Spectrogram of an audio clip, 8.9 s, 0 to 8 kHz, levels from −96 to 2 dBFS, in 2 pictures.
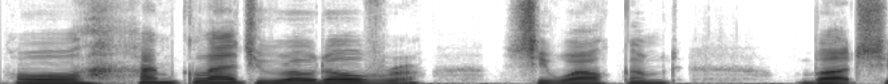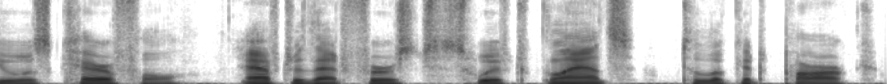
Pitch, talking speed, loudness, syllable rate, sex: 130 Hz, 135 wpm, -19 LUFS, 3.9 syllables/s, male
